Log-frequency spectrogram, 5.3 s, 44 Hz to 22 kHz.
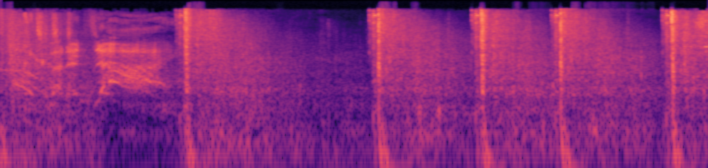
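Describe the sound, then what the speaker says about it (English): A bomb going off in Borderlands 3, followed by several sharp, loud blasts spaced about a second apart, each with a brief crackling tail, set against busy game noise. "that's still a very much active bomb"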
